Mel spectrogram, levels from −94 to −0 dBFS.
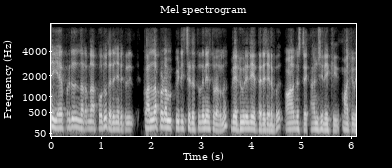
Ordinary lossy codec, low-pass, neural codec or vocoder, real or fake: MP3, 64 kbps; 7.2 kHz; codec, 16 kHz, 0.8 kbps, ZipCodec; fake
